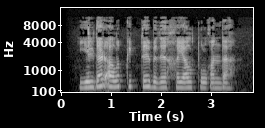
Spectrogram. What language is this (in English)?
Bashkir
